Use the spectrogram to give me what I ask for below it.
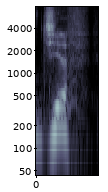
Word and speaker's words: GIF: Uh, yeah, very cool little gif there. And I did pronounce it with a hard J because that's what the creator says.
